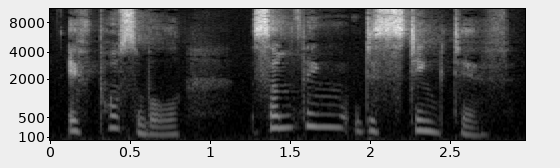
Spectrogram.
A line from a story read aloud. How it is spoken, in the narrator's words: she sighed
